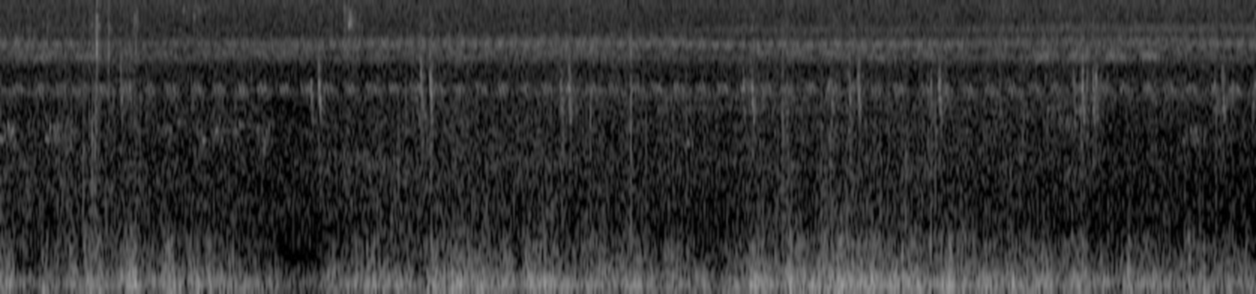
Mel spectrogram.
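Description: Outdoor field ambience: an uneven low rumble that swells and dips, with a faint high pulsing tone above it and a few light clicks.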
